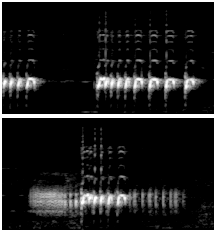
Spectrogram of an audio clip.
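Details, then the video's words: Local zebra dove song played as a lure to stir other birds: three rapid trilled cooing phrases of quick pulsed notes, the last one partly covered by a brief rushing noise. "pancingan perkutut lokal"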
